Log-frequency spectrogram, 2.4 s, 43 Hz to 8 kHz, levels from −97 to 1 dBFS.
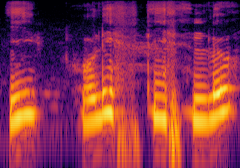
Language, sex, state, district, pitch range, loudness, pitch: Telugu, male, Andhra Pradesh, Sri Satya Sai, 190-230 Hz, -16 LUFS, 210 Hz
